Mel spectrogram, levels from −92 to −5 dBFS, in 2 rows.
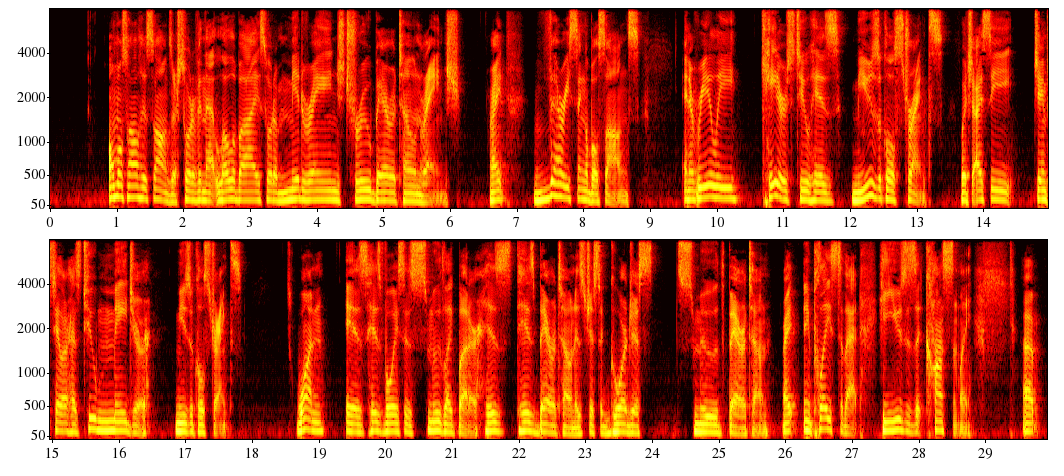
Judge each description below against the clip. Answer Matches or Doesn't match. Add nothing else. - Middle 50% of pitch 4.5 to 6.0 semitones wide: Doesn't match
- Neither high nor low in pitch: Doesn't match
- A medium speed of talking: Doesn't match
